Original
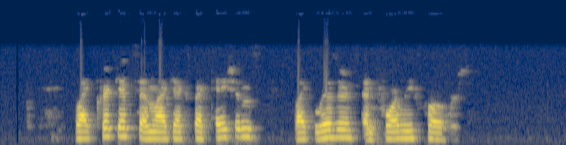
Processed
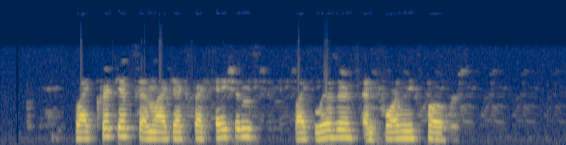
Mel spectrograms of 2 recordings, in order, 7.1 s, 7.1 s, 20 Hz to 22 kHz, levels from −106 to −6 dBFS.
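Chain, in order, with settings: peak limiter -9.5 dBFS, peak gain reduction 4.5 dB; feedback echo behind a high-pass 394 ms, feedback 55%, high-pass 2.3 kHz, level -17 dB; trim -3 dB

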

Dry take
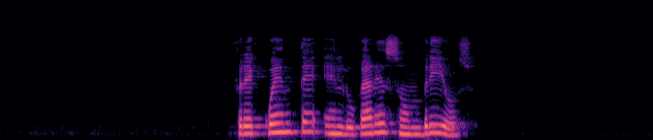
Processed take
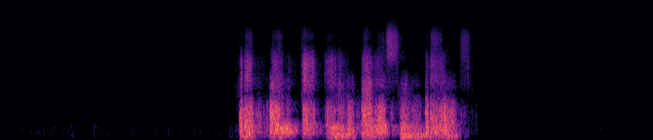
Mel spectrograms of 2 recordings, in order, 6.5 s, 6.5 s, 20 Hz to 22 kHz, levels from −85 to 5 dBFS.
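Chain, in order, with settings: 2.87–3.49 s: high-order bell 1.8 kHz +10 dB 1 oct; noise-vocoded speech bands 6

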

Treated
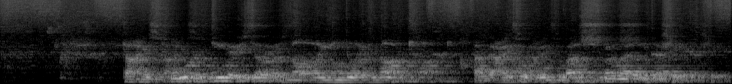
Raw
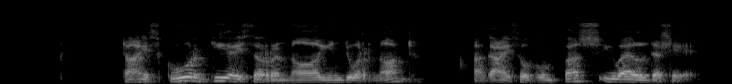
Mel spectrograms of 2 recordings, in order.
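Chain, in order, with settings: zero-crossing glitches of -30.5 dBFS; peaking EQ 3.7 kHz -9 dB 1.7 oct; peak limiter -28.5 dBFS, peak gain reduction 9 dB; reverb removal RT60 1.7 s; delay 383 ms -7.5 dB; reverberation RT60 1.3 s, pre-delay 4 ms, DRR -2.5 dB; trim +3 dB

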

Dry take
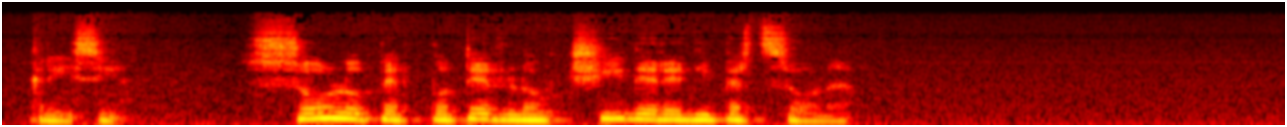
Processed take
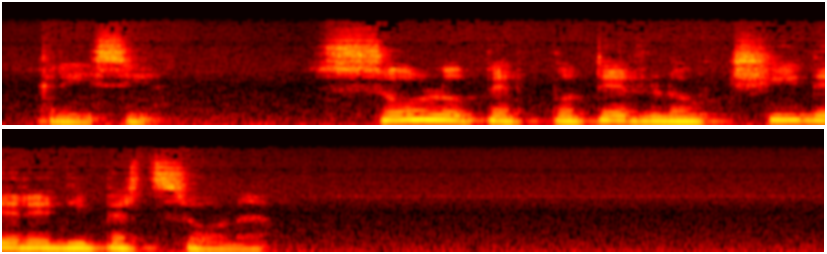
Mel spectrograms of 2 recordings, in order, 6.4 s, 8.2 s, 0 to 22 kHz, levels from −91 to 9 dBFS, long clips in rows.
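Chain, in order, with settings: tape speed -22%; FFT filter 130 Hz 0 dB, 1.5 kHz -10 dB, 2.6 kHz +4 dB; trim -3 dB

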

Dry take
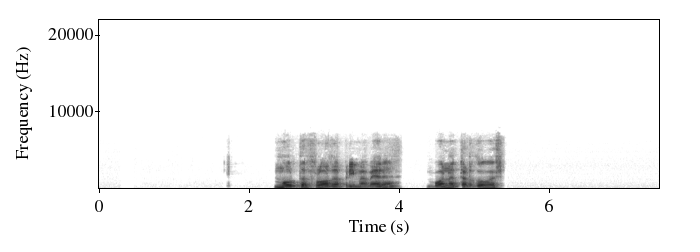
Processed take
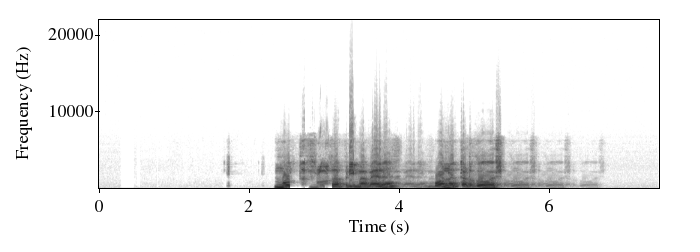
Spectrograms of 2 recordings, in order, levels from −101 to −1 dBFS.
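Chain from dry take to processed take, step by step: 2.54–3.12 s: high-pass 1.5 kHz 24 dB/octave; in parallel at +1 dB: peak limiter -20 dBFS, peak gain reduction 11.5 dB; on the sum: saturation -14.5 dBFS, distortion -13 dB; feedback delay 459 ms, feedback 37%, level -20.5 dB

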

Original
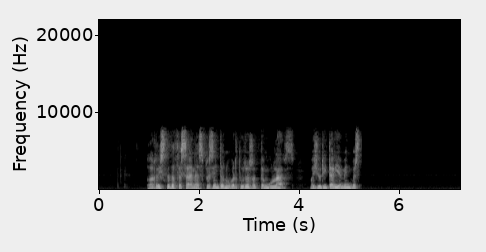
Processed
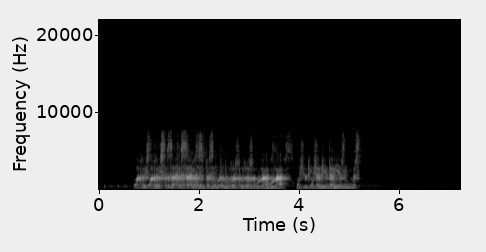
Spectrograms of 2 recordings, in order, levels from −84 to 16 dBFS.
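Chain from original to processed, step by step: auto-wah 450–1500 Hz, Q 8.2, up, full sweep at -26 dBFS; reverse echo 276 ms -3.5 dB; transient shaper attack +2 dB, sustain +8 dB; trim +3.5 dB

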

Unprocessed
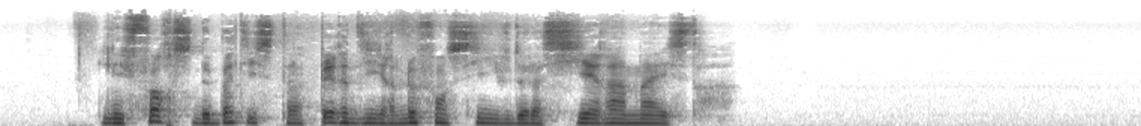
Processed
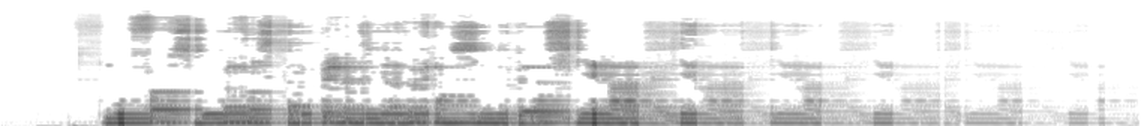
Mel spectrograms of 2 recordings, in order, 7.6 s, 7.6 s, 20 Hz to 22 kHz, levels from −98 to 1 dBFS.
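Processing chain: 4.18–4.62 s: compressor with a negative ratio -32 dBFS, ratio -1; peaking EQ 6.2 kHz -10.5 dB 2.7 oct; chord resonator C#3 minor, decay 0.78 s; feedback delay 647 ms, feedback 52%, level -12.5 dB; level held to a coarse grid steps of 13 dB; spectral gate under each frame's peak -30 dB strong; bass shelf 190 Hz +4.5 dB; trim +11 dB

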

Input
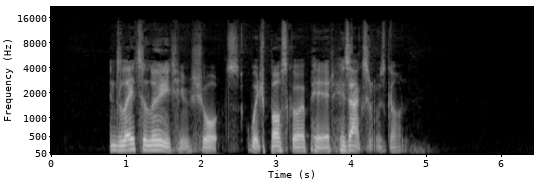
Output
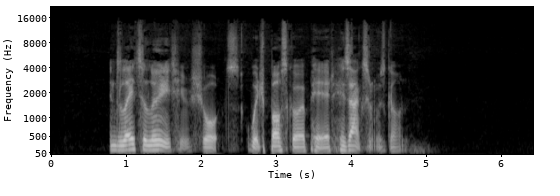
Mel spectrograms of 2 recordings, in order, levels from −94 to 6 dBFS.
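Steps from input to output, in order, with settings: 1.43–2.03 s: high-pass 180 Hz -> 750 Hz 6 dB/octave

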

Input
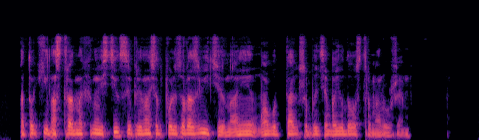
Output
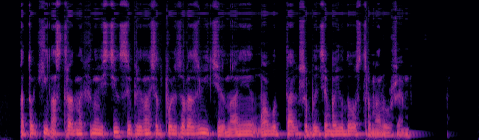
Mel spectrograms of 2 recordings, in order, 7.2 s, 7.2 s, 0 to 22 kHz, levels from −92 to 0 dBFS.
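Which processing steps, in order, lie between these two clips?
de-hum 45.81 Hz, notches 5; compression 3:1, threshold -35 dBFS, peak gain reduction 10 dB; sample-and-hold 3×

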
